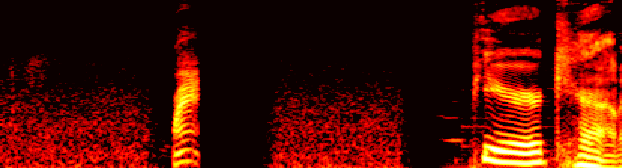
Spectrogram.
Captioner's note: duck quacks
